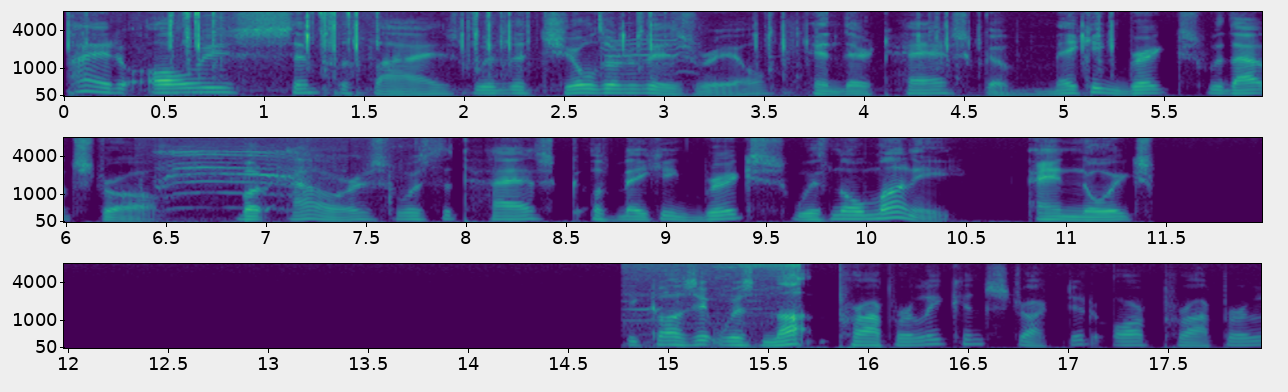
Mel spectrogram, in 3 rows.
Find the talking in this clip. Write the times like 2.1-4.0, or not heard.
0.0-11.4, 14.8-17.9.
